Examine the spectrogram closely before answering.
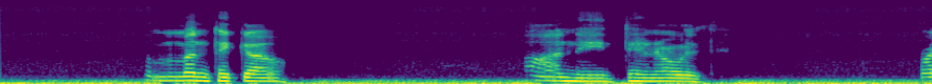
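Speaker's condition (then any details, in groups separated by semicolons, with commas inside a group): Multiple sclerosis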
